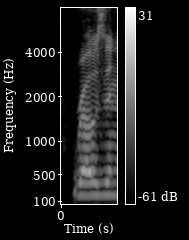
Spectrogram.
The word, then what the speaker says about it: Rozen: Rozen is spelled like frozen without the F, so ROZEN.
